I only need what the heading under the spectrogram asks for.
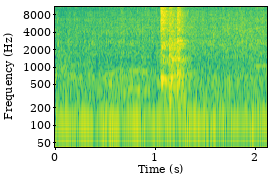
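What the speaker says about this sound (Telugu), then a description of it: "బాగా ఫ్రై చేసుకోవాలండి." Potato pieces frying in hot oil in a pan give a brief burst of sizzling over a steady low hum.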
